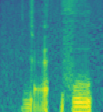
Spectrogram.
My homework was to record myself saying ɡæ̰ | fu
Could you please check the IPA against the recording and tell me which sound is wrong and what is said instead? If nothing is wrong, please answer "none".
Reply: none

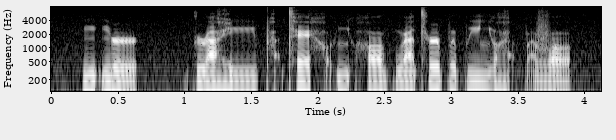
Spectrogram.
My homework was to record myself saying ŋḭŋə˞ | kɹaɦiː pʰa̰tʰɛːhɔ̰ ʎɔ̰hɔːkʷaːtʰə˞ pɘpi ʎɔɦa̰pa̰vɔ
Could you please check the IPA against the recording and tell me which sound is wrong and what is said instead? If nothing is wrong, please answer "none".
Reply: none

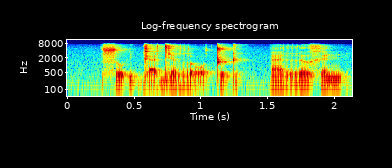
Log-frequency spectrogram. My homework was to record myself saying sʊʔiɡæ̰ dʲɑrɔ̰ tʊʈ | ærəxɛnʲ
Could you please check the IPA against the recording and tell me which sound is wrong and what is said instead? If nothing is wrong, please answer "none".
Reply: none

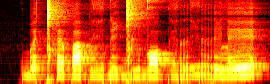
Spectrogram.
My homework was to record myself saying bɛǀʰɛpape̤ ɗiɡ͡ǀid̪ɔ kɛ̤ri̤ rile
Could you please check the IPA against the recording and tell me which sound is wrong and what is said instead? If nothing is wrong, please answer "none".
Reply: none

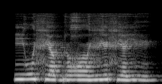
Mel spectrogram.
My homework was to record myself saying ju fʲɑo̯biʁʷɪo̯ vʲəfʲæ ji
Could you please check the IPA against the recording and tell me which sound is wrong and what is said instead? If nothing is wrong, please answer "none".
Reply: none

